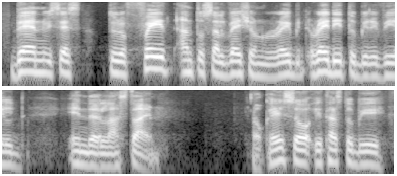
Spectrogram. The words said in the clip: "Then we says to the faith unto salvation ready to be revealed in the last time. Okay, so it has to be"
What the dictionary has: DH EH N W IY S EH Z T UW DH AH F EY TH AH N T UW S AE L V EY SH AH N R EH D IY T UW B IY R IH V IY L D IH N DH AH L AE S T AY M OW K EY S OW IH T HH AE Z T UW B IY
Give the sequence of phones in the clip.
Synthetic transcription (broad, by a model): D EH N W IY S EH S T UW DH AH F EY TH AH N T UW S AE L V EY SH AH N R EH D IY T UW B IY R IH V IY L D IH N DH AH L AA S T AY M OW K EY S OW IH T HH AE S T UW B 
